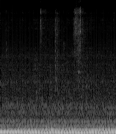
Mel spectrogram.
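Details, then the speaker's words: Car at idle with no throttle input: deep, uneven idle pulses with an occasional stumble from a cylinder two misfire. It is consistent with spiking fuel-pressure live data on a scan tool. "That to me was completely consistent with the misfire."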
